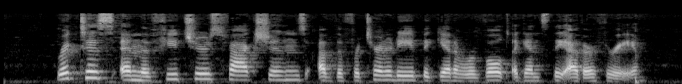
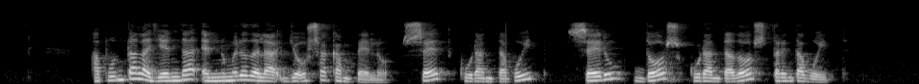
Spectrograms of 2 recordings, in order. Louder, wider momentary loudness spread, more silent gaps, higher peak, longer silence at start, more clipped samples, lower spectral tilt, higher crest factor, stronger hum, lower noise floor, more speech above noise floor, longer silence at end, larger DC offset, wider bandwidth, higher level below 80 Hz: about the same, -16 LUFS vs -17 LUFS; about the same, 8 LU vs 10 LU; neither; about the same, 0 dBFS vs -2 dBFS; second, 0.55 s vs 0.95 s; neither; second, -2 dB/octave vs -6 dB/octave; about the same, 16 dB vs 16 dB; neither; second, -54 dBFS vs -67 dBFS; second, 38 dB vs 51 dB; second, 0.4 s vs 0.9 s; neither; first, 12 kHz vs 7.6 kHz; about the same, -58 dBFS vs -58 dBFS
